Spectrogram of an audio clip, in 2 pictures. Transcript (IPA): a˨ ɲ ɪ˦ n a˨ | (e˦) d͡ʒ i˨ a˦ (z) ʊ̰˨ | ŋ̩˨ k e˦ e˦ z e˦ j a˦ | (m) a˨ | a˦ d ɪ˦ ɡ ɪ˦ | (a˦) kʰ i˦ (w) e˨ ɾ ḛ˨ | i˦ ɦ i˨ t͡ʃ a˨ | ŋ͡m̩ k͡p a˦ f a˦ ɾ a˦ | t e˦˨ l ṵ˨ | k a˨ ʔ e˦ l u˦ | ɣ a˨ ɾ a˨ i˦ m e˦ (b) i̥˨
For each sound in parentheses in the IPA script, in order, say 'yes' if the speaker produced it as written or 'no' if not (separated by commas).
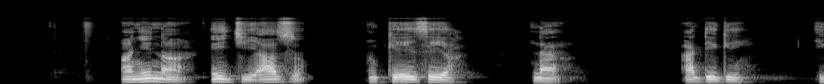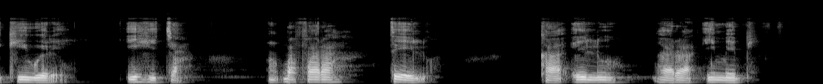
yes, yes, no, no, yes, yes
